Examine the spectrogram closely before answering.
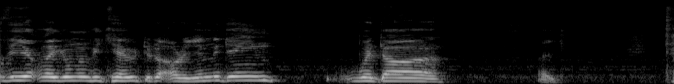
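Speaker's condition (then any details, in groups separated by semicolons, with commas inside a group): Cerebral palsy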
